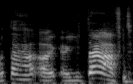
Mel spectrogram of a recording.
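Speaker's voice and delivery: put-on very loud, high, hard Irish accent. Answering a customer's strange drink order, in a hard irish accent. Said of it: "in the hard Irish accent".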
